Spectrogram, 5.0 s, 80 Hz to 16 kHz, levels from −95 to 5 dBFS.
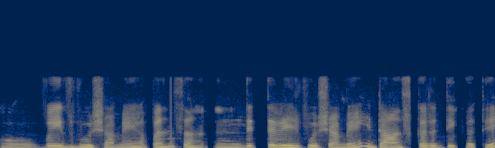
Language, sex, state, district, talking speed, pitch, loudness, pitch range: Chhattisgarhi, female, Chhattisgarh, Rajnandgaon, 180 wpm, 190 Hz, -30 LUFS, 180-200 Hz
